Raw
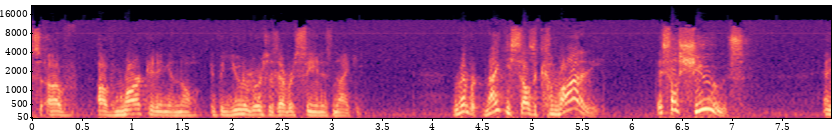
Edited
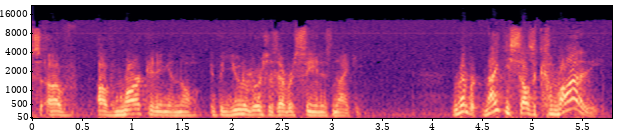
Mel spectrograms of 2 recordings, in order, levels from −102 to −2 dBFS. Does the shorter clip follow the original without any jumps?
yes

